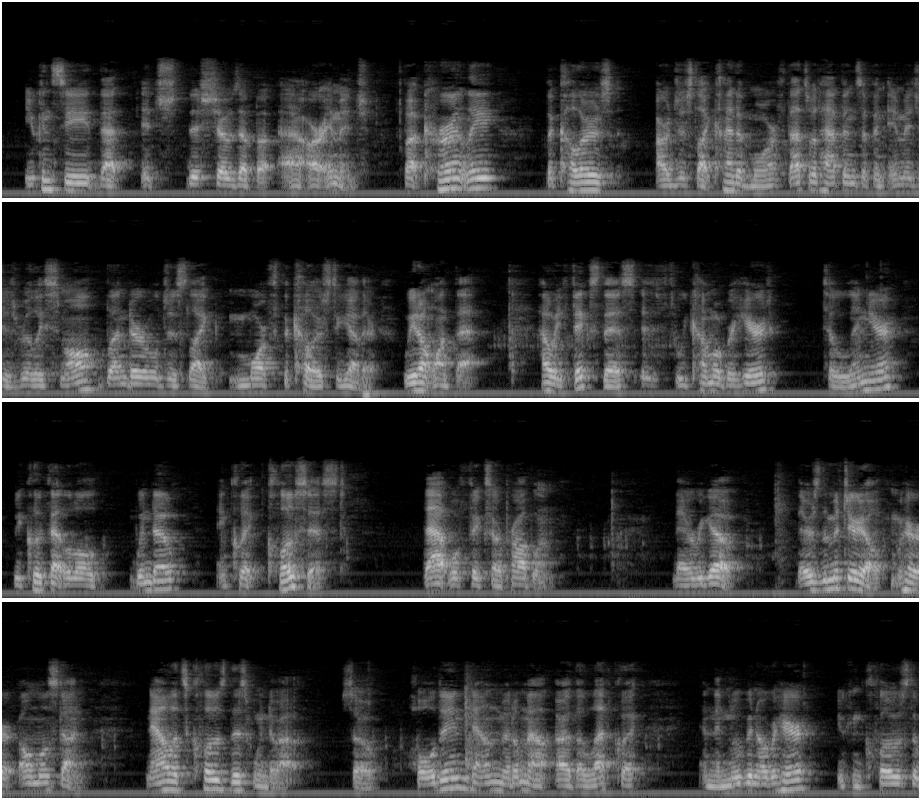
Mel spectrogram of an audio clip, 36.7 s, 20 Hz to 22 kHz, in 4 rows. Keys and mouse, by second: 2.8 middle click, 3.9 middle click, 17.9-19.9 drag, 23.2 middle click, 24.7-31.2 middle drag, 31.2-32.7 drag, 35.9 middle click.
